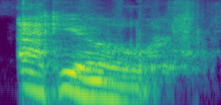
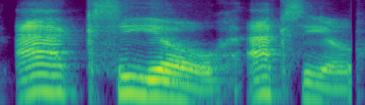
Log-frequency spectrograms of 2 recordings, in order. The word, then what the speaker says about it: Accio: Actually, this says accio, or accio. I just say accio. Sometimes I say accio.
